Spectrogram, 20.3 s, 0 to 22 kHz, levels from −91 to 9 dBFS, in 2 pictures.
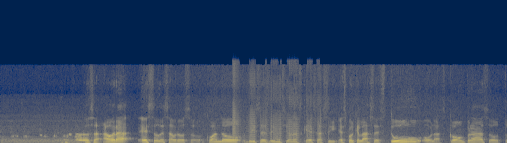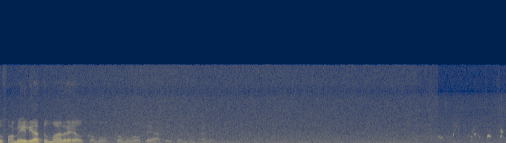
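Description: From 0.0 to 1.1 s a second, fainter voice sits about 15 dB under the speech. This is the other side's voice leaking through, most likely because the echo canceller left part of the loudspeaker signal in the microphone feed. It sounds secondary. At 0.17 to 0.34 s and again at 1.1 to 1.69 s the main speech dips by about 10 dB, then about 15 dB. That pattern is speech suppressed in double talk, likely the canceller turning down both voices while they overlap, so the talker fades or drops out for a moment. From 4.64 to 6.57 s buffer tearing gives a steady robotic buzz at 345 Hz, heard only while sound is present. It fits a 128-sample buffer in which roughly 7% of each period replays audio about 10 ms old, with a hard join on each side. Short leakage bursts return at 19.87 to 19.93 s, about 15 dB down, and at 20.13 to 20.2 s, about 20 dB down.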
